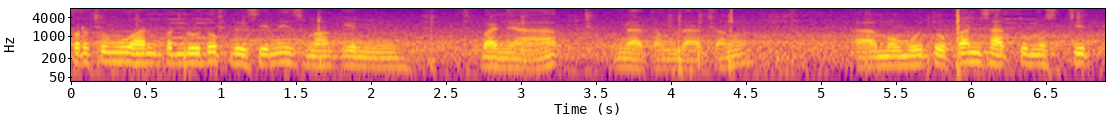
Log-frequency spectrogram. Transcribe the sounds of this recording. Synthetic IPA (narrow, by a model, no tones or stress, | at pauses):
pərt̪uŋbuɦanpəndudʊk̚disinisəmakɪn | baɲak̚ | əndat̪aŋəndat̪aŋ | əməmbut̪uhkansat̪uməsd͡ʒɪt̪̚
